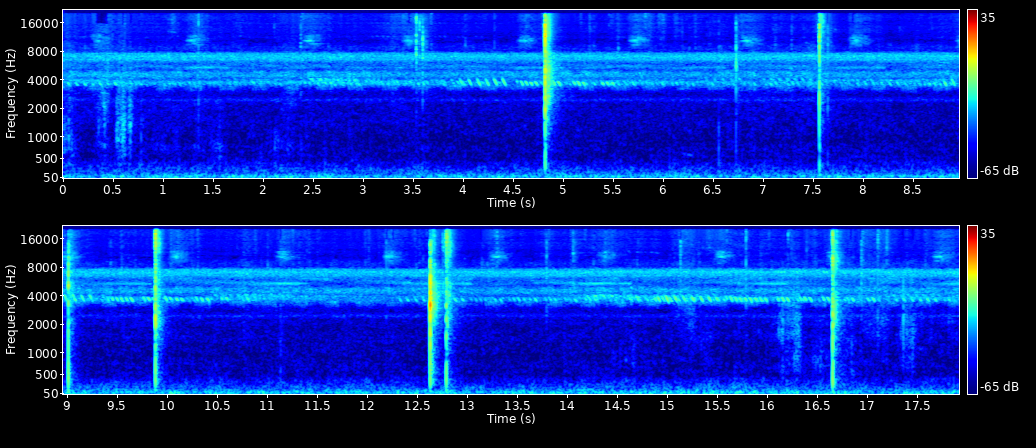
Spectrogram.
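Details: Grass insects chirp in a steady, high, continuous shimmer beside a wood fire, with sharp crackles and pops from the burning logs at irregular moments and a soft low rumble underneath.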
